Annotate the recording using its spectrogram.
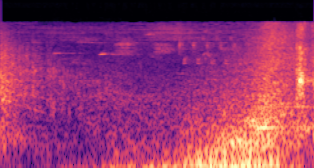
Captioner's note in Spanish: Disparo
